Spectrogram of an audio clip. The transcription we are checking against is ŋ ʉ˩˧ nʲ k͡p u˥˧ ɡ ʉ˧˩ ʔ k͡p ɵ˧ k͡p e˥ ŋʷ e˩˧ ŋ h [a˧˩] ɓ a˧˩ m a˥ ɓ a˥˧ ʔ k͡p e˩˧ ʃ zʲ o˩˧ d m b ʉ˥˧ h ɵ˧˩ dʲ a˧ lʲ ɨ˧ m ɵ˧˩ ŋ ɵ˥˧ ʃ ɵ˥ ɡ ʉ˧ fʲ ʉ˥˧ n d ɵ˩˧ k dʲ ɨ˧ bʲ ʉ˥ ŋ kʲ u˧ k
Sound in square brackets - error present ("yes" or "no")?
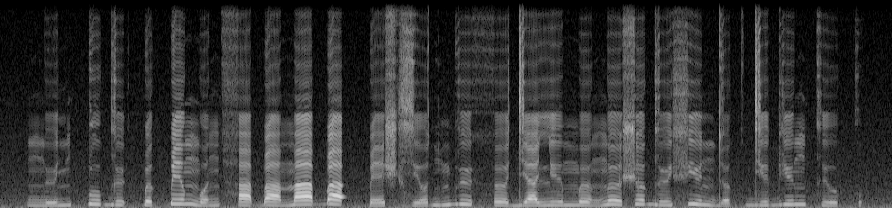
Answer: no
